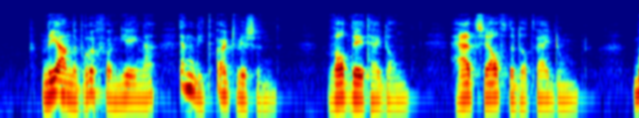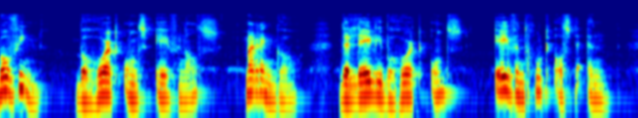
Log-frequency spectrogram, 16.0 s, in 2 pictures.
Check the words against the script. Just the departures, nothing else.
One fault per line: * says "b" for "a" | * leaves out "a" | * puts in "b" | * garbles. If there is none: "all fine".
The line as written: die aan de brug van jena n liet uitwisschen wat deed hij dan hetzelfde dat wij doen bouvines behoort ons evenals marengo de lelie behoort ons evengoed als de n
all fine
